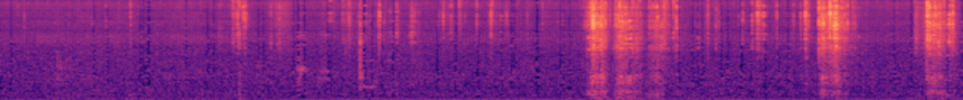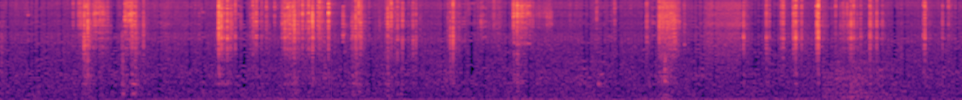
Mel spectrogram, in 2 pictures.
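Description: Irregular scrapes, rustles and light clicks of hand work with small metal tools on a cardboard-covered bench, a thin steel needle being worked in epoxy in a small lid. The loudest scrapes come about six, eight and nine seconds in.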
